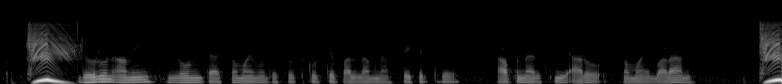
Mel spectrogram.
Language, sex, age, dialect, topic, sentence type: Bengali, male, 31-35, Northern/Varendri, banking, question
